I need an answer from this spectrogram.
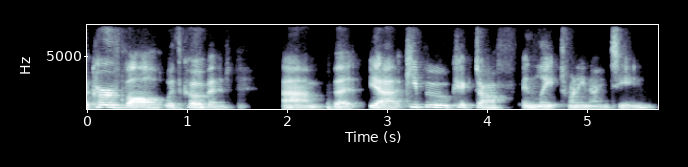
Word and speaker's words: Khipu: And then from that, some Latin American AI researchers said, we want to do the same in Latin America, and launched KIPU, which is spelled KHIPU.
